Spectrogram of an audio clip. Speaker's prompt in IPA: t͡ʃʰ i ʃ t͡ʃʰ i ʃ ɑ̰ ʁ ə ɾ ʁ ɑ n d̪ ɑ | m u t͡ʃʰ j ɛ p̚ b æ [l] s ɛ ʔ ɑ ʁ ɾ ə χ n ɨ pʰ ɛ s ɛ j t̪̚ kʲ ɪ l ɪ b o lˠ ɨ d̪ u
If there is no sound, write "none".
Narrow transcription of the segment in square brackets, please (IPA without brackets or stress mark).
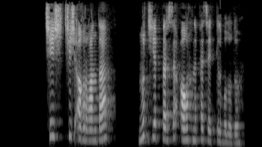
ɾ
